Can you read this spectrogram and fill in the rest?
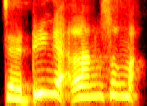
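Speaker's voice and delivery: ordinary talk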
